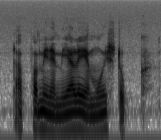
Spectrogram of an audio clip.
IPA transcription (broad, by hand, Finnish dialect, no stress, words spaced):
tɑpːɑminem miæleːm muistukːɑ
